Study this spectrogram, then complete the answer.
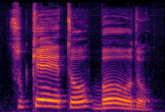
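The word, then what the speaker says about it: スケートボード: Alors, skate, tu le prononces... Suketo. On l'a ici. Suketo. Suketo. Et board, que tu dis évidemment pas board, mais board, ça se dit bodo. Bodo. Suketo bodo.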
